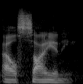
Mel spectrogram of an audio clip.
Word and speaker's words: Alcyone: I'm gonna go with Alcyone. Honestly, pretty solid guess. I believe the consensus is Alcyone.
